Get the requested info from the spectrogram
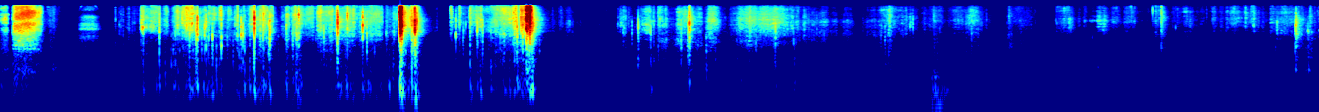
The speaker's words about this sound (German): Ähm, ich glaube jetzt nicht, dass so ein aufzumachen da oder ein, äh, ein Umschlag, den ich aufmache, dass der jetzt irgendwie besonders erotisches Geräusch oder so von sich gibt.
